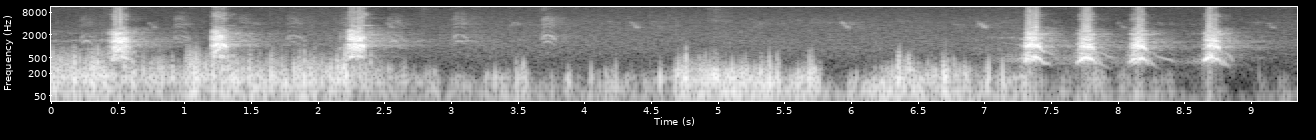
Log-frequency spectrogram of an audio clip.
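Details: Rough Collies barking at a groundhog perched on a fence: three sharp barks at the start, then a quick run of four or five loud barks near the end, over steady low rumbling background noise.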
